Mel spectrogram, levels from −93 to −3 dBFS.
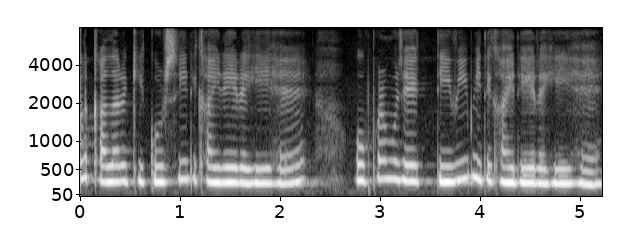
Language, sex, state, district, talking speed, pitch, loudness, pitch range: Hindi, female, Arunachal Pradesh, Lower Dibang Valley, 170 wpm, 275 Hz, -12 LUFS, 260-295 Hz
